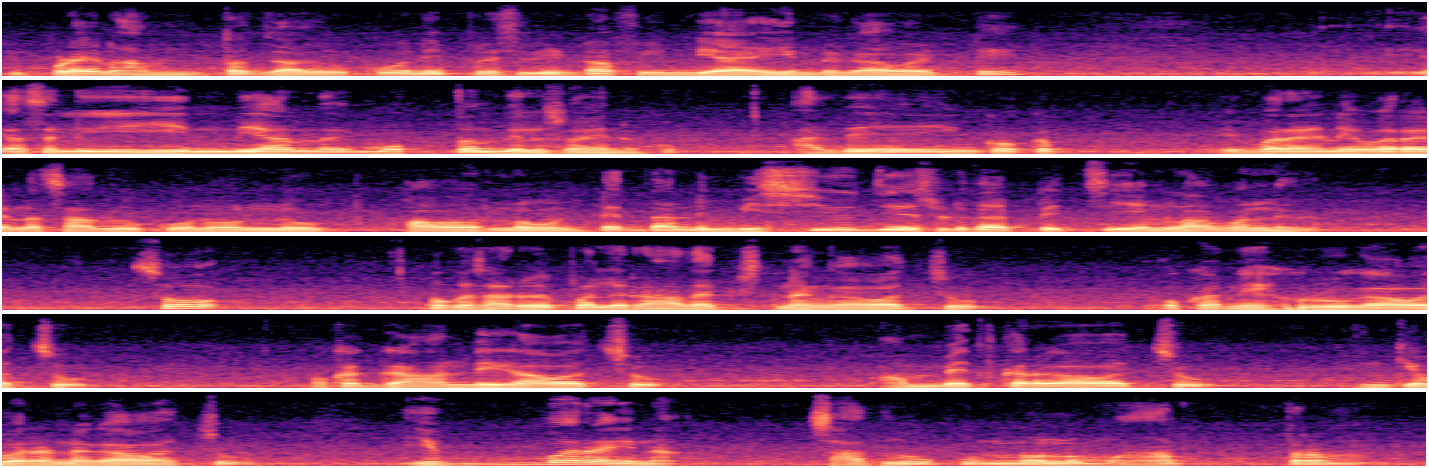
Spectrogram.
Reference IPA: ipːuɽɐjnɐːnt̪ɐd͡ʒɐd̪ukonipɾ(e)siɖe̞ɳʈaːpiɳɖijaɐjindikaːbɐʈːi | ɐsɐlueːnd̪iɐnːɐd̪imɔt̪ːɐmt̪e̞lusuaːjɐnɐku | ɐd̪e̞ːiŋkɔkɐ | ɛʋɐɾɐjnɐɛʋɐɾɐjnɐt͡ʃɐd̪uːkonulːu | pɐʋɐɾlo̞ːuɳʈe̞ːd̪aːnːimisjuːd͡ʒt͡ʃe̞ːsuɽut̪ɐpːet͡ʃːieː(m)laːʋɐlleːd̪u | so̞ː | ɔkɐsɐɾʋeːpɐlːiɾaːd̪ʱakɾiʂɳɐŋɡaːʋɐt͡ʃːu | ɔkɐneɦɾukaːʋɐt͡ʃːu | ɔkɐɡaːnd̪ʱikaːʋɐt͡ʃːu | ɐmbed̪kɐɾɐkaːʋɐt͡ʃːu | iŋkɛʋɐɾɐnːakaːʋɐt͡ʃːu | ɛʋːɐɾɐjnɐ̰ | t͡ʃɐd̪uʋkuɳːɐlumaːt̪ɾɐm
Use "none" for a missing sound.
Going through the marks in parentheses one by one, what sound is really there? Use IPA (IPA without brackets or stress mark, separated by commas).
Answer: e, m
